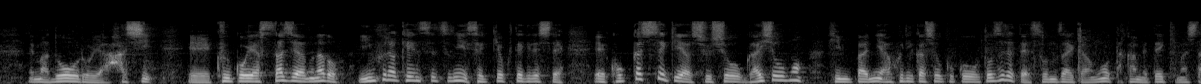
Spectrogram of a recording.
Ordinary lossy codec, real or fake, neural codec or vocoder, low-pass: none; real; none; none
